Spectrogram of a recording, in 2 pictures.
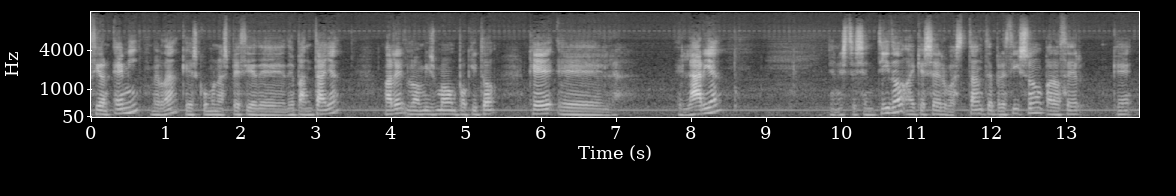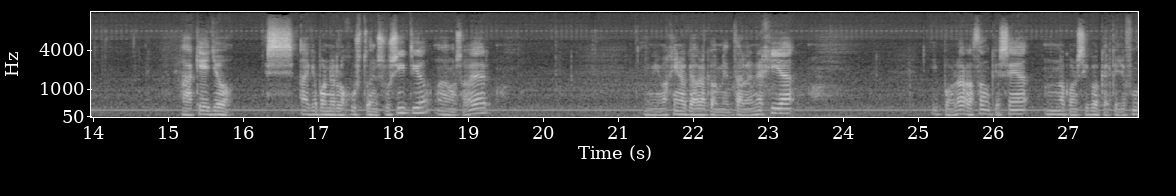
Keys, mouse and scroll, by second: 0.7 click, 4.2 click, 6.4 middle click, 8.6 middle click, 10.8 middle click, 11.8 middle click, 13.0 click, 16.3 click, 17.3 click, 18.9 middle click, 20.7 click, 22.2 click, 26.9 middle click.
